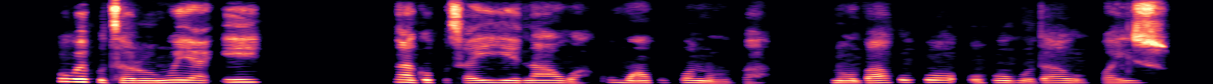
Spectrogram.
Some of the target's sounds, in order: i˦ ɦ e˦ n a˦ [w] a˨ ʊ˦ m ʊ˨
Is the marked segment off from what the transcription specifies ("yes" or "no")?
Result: no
